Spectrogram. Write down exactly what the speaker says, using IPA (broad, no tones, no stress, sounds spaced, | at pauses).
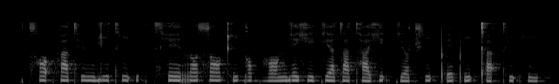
t͡sʰ ɔ ʔ f a tʰ y ŋ ɡ i tʰ i ʔ | t͡sʰ e r ɔ s ɔ kʼ i ɡ ɔ bʱ ɔ ŋ ɡ e xʲ e kʲ a t a tʰ a xʲ e ʔ kʲ ɔ t͡ʃʰ i ʔ pʼ e pʼ i ʔ kʼ a ʔ tʰ i ʔ h i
